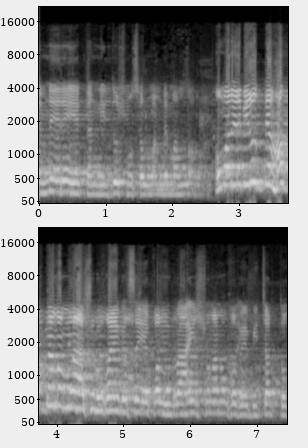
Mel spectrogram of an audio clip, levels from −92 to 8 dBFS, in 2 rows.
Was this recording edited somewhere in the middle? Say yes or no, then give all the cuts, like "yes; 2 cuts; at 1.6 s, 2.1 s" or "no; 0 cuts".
yes; 1 cut; at 2.4 s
